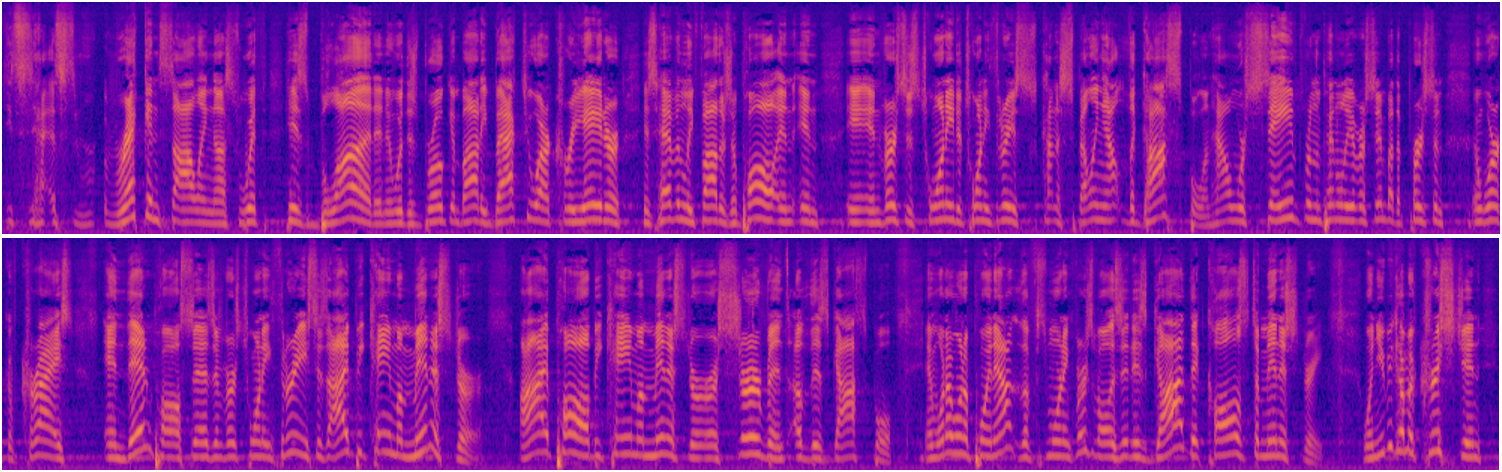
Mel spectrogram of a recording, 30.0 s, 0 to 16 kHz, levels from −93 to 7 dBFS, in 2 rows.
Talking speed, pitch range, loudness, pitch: 200 wpm, 195-235 Hz, -27 LUFS, 215 Hz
